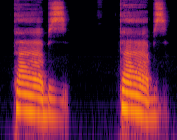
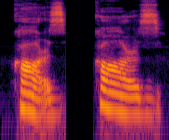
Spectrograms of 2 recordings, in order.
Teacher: So when the word finishes in the letter that is voiced, we add s to make plural. But this s pronunciation will change into a z.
